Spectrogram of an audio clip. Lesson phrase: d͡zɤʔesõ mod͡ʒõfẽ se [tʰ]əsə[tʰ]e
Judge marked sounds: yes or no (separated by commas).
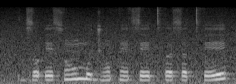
yes, yes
